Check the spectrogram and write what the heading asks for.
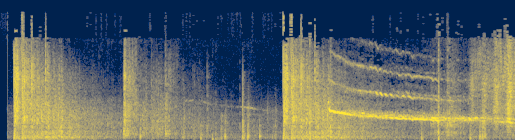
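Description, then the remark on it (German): A fireworks sound effect played for a draw: dense crackling with rapid sharp pops and bangs over a hissing roar, followed by a whistling rocket sweeping downward amid continued crackle; loud, no voices. “Wir machen Feuerwerk und zwar jetzt.”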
